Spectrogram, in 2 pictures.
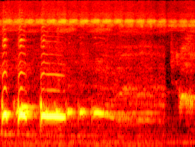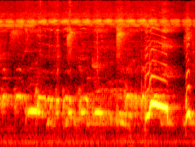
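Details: Bangkok-type zebra dove singing to stir other doves into calling. Opens with clipped notes and a long coo, followed by softer overlapping cooing and a final rising note.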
